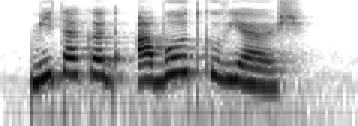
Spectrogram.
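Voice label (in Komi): ме такӧд абу ӧткывъяӧсь, Komi, female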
